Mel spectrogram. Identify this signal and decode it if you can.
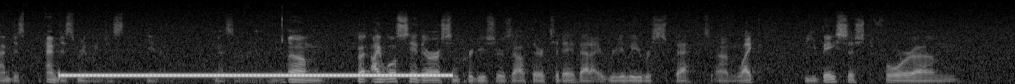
Telephone call progress tone (as in Australia), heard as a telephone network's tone, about 430 Hz, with speech in English. Dial tone.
